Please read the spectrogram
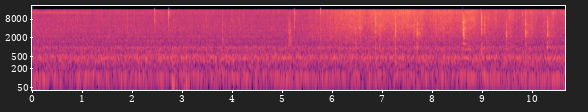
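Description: Sliced shiitake mushrooms and onion frying in a nonstick pan over a steady hum. From about halfway, a wooden spatula stirring them makes a run of light clicks and taps against the pan.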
